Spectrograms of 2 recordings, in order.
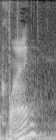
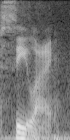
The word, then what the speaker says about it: Clang: Do I have clang? Okay. All right. So, that's how we do GCC. Okay. There are clang fans. Okay, folks. That's not pronounced cang.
